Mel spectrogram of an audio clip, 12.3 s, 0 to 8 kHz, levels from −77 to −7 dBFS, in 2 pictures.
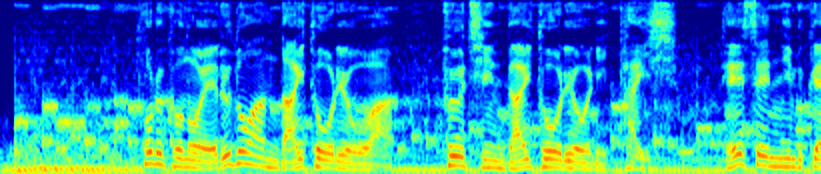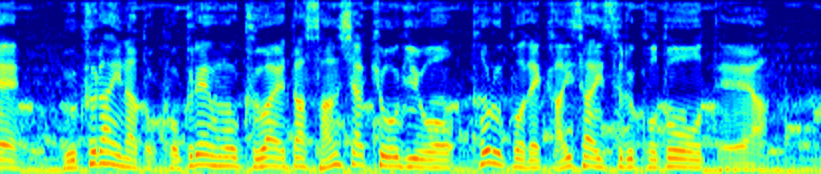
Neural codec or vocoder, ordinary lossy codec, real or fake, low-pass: codec, 16 kHz, 16 kbps, FunCodec, trained on Chinese and English, 50 frames a second; none; fake; none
